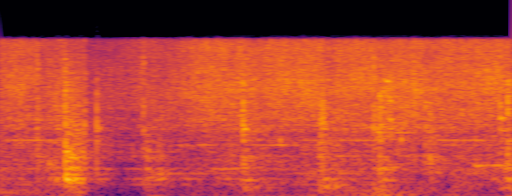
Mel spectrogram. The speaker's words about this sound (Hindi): अब हमने इसमें ब्राउन प्याज हो चुकी है और ये मटन डाला। इसको थोड़ा सा इस तरीके से भून लिया,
